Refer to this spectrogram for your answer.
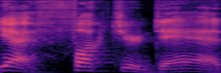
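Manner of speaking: put-on loud shout. Retelling a comeback yelled at a wedding party: imitating a loud retort. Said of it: "said it so loud that everybody heard it".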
